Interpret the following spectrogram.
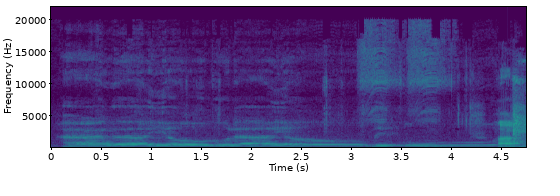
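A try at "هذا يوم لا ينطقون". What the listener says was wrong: Tebalkan sedikit huruf qa-nya. Hadza yaumu la bukan ya. Bedakan ya sama yaw. Hadza yaumu la yantiqun.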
